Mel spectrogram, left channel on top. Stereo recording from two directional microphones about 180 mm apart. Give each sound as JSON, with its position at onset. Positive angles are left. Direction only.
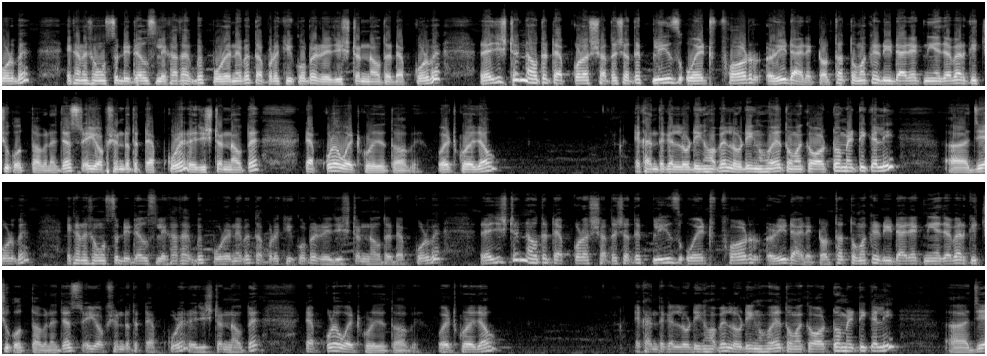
{"t": 0.0, "sound": "speech", "side_deg": 30}
{"t": 16.1, "sound": "speech", "side_deg": 40}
